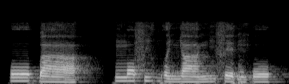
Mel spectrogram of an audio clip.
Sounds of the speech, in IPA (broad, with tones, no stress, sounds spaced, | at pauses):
oː˦ ɡ͡b aː˨ | ŋ ɔ˦ f i˦ ɡʷ ɛ˨ ɲ aː˨ ŋ i˦ f e˦˨ ɗ ũ˨ k͡p o˦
